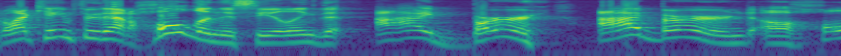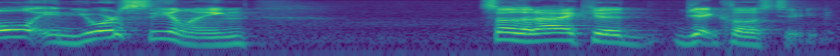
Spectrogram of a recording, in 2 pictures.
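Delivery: put-on eager, high-pitched young agent; over-keen explanation to the boss; imitating a fawning subordinate; Jasper Sitwell. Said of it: "he's kind of a kiss ass".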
